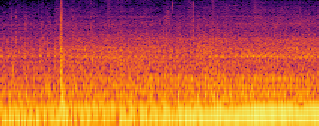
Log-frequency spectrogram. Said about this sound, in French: on roule dans la garrigue. Là, on va sur le plateau, là-haut, Fagueras.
